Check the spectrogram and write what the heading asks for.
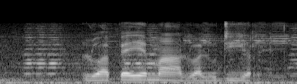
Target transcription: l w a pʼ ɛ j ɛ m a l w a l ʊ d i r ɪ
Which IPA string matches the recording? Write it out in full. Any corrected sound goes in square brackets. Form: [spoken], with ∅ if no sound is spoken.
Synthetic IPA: l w a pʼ ɛ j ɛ m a l w a l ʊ d [iː] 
